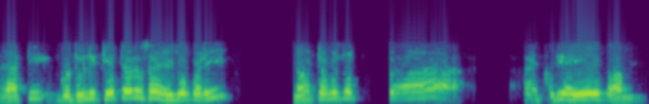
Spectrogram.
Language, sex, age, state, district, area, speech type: Assamese, male, 60+, Assam, Nalbari, rural, conversation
